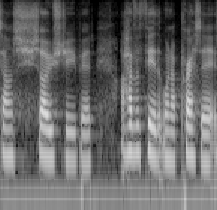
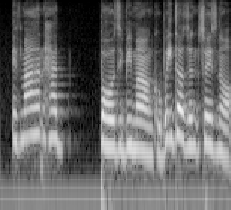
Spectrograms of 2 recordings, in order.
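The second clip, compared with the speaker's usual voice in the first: loud, pitched-up put-on Liverpool football-pundit accent; 5 semitones higher, 7 dB louder than usual. Doing a football pundit in an accent challenge: imitating a football pundit. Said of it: "The football pundit".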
